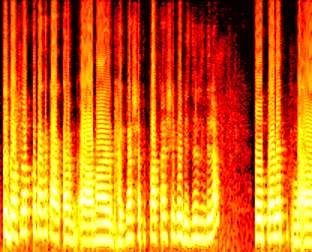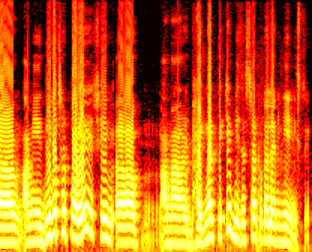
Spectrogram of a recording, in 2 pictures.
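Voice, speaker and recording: Speaking quickly in a mellow, medium-pitched voice, this woman from Bangladesh, in her thirties, shares her life story with a radio host. She sounds earnest and urgent and performs the quoted lines of dialogue in this emotional personal account.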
